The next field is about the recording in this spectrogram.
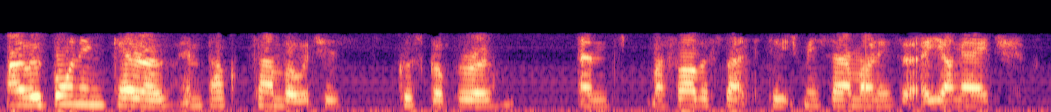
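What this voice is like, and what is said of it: British or Irish accented English. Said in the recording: “she learned English in Great Britain, so you will hear a British or Irish accent.”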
